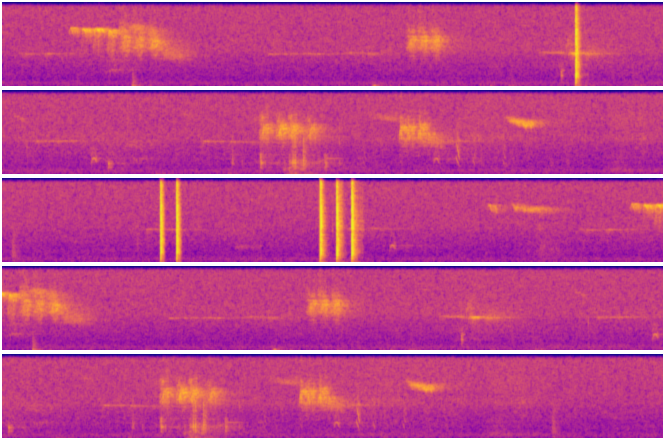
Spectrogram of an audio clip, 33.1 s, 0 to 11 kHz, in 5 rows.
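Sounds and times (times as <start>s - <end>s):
sharp taps: 14.8s - 15.0s, 16.4s - 16.8s.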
